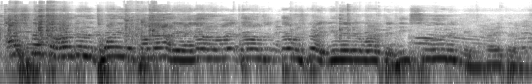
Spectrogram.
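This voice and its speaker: A brash stand-up comedian from New York City performs a profane set on a comedy club stage, speaking fast in a high male voice and repeatedly asking the crowd "right?" and calling them "guys." The sound is roomy and distant, with a noisy background and audience laughter.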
